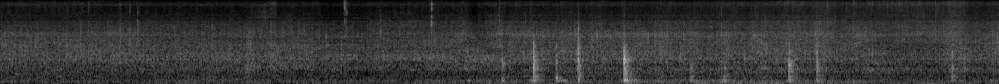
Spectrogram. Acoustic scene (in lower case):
kitchen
